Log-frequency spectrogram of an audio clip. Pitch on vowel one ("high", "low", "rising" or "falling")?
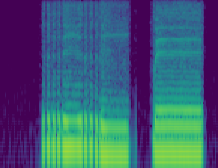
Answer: high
